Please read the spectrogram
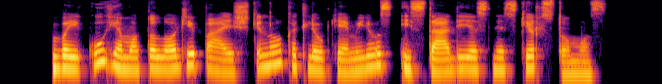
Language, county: Lithuanian, Marijampolė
